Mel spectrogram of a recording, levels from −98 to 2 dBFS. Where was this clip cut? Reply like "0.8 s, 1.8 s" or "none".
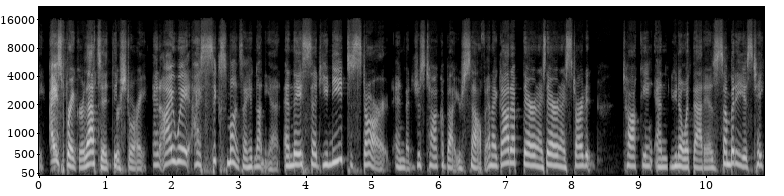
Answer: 1.2 s, 3.4 s, 5.5 s, 7.6 s, 9.4 s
